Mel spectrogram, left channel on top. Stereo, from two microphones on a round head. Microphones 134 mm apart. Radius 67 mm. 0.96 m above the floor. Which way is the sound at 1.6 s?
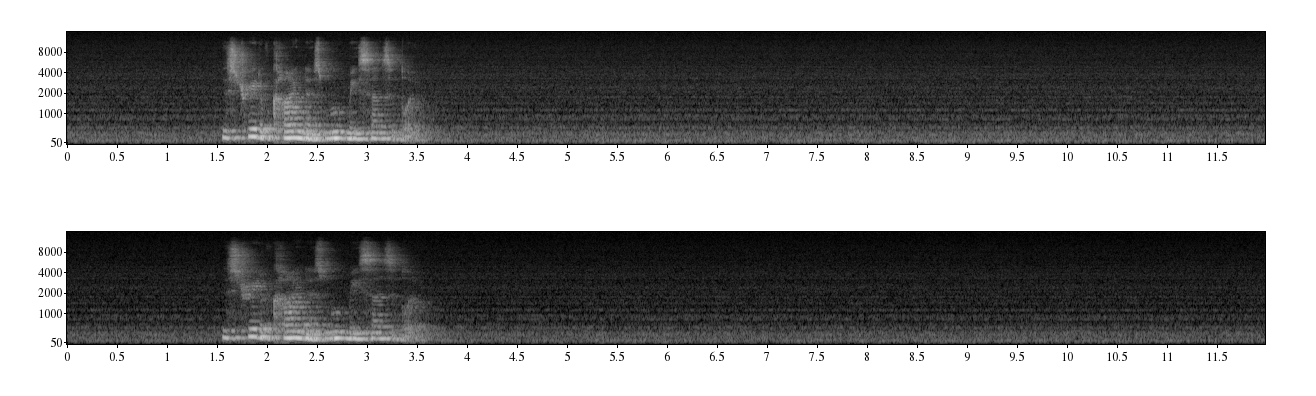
50° left (ahead or behind).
